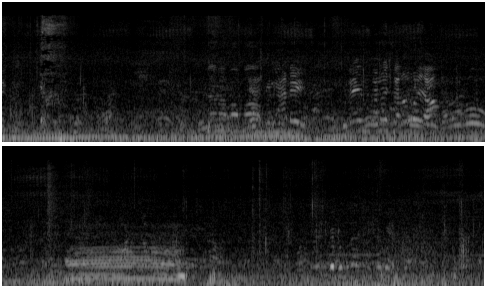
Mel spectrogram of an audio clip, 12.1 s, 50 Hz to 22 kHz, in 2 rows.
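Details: Large cattle, part of a lot of 25 head bought by a Purwokerto buyer, being loaded onto a heavy tronton truck in Indonesia; one long, steady, low moo lasting about a second and a half, over constant engine rumble and men talking nearby.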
